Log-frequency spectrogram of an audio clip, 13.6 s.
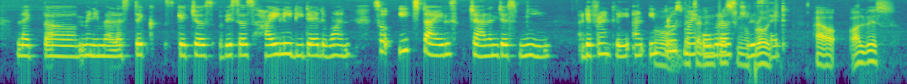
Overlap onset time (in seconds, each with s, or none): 9.8 s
